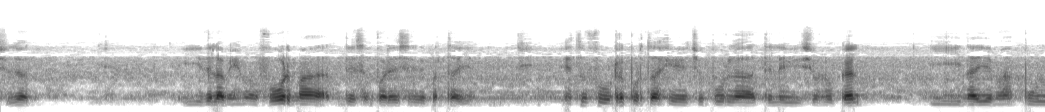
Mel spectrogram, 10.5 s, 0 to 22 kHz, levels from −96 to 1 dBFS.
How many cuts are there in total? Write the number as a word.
zero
